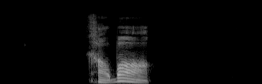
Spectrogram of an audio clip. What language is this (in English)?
Thai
